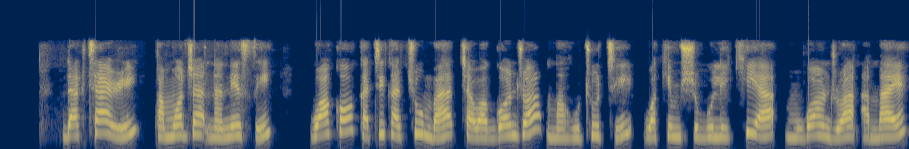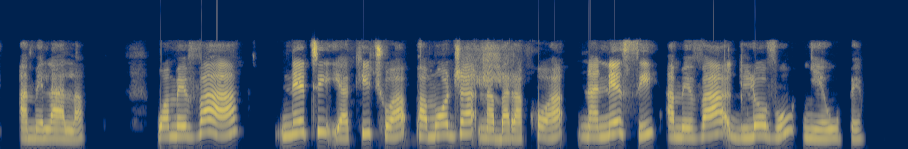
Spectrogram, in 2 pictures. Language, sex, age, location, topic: Swahili, female, 18-24, Kisii, health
